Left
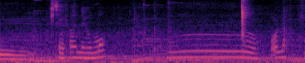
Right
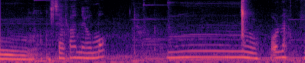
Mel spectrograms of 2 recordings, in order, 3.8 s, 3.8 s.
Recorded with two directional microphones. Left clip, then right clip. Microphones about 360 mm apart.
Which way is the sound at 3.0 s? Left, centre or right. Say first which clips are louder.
Right 4 dB; centre.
